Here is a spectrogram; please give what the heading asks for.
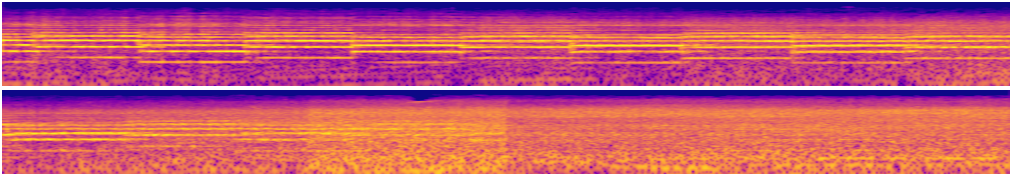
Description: An emergency vehicle driving down a street with sirens on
